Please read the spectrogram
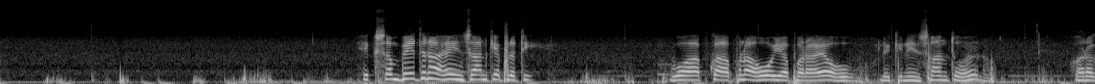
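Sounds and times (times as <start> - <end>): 
pounding heartbeat sound effect: 0.0 - 3.6
low steady hum: 0.0 - 10.9
speech: 3.6 - 5.4, 6.7 - 10.0, 10.8 - 10.9.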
